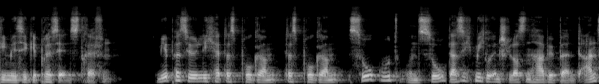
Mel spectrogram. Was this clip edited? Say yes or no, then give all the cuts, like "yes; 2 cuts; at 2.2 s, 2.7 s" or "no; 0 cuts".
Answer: yes; 5 cuts; at 1.4 s, 2.8 s, 4.0 s, 4.5 s, 4.9 s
